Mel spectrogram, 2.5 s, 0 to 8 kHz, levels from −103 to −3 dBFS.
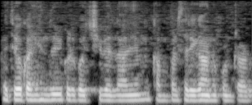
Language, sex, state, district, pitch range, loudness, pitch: Telugu, male, Karnataka, Bellary, 145-155 Hz, -21 LUFS, 145 Hz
